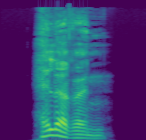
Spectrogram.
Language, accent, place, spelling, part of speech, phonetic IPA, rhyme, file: German, Germany, Berlin, helleren, adjective, [ˈhɛləʁən], -ɛləʁən, De-helleren.ogg
- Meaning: inflection of helle: 1. strong genitive masculine/neuter singular comparative degree 2. weak/mixed genitive/dative all-gender singular comparative degree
